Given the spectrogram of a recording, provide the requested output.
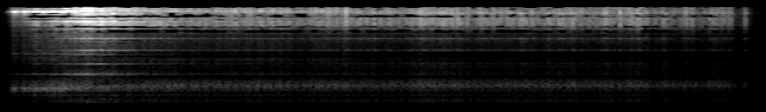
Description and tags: Rice pour
This is the sound of rice being poured into a pan/cup. Hope this comes in handy for someone doing foley for a cooking scene!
